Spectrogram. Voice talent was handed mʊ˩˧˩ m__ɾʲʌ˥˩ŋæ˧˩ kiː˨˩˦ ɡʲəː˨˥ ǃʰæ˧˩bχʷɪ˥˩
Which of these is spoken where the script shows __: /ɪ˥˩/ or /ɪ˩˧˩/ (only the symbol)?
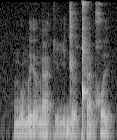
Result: ɪ˥˩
